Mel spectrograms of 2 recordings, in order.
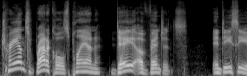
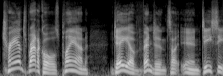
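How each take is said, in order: First: It is read in the speaker's normal voice. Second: It is read in a fast, put-on voice.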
